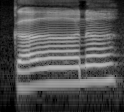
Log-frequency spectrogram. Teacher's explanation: الف مدہ ہے، خالی الف، پیچھے کاف پہ زبر، 2 حرکات لمبا کریں گے، لیکن نون کی زبر لمبی نہیں کریں گے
